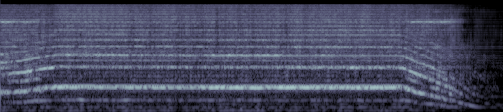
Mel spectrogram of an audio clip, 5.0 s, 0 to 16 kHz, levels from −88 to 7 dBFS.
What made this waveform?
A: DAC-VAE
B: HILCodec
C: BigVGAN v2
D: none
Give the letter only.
C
